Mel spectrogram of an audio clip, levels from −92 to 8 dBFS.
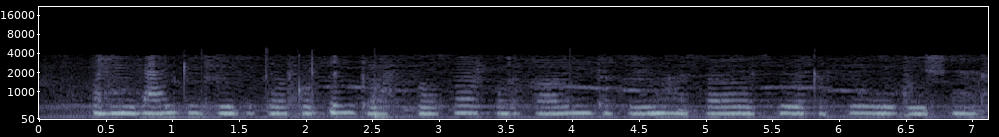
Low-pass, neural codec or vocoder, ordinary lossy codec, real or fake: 14.4 kHz; codec, 32 kHz, 1.9 kbps, SNAC; AAC, 16 kbps; fake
